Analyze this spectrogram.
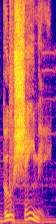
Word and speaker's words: Buscemi: Sicily that he noticed Italians were saying it more like Boucher me that's another way to say it the actor told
